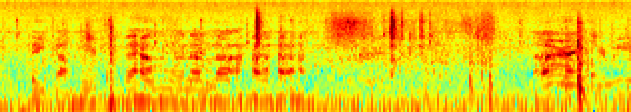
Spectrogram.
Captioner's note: joking and laughing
